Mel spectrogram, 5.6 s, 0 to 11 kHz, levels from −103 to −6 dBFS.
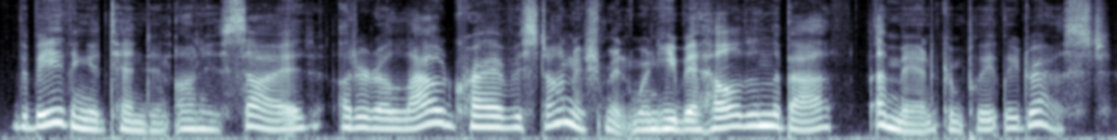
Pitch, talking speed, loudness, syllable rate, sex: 200 Hz, 235 wpm, -17 LUFS, 6.7 syllables/s, female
